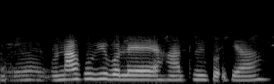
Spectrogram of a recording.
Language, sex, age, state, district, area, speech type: Santali, female, 18-30, West Bengal, Malda, rural, conversation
